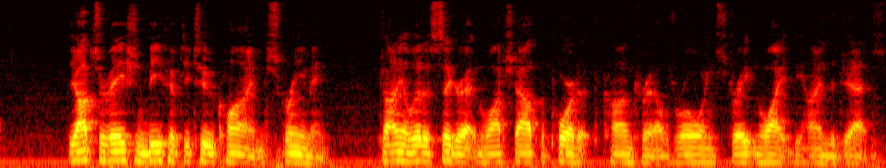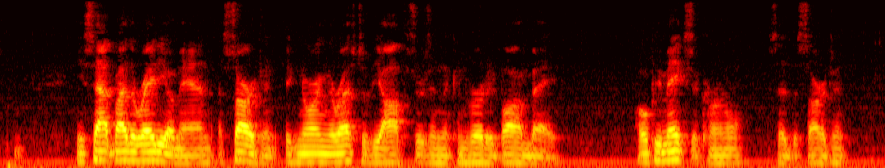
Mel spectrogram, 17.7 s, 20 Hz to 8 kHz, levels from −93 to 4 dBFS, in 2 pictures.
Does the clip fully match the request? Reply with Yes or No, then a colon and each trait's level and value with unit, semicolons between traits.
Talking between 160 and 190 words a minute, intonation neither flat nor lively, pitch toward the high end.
No: average, 175 wpm; average, 3.0 semitones; very low, 95 Hz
